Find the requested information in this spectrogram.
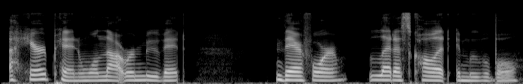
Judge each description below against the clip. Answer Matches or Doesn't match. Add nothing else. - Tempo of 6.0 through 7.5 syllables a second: Doesn't match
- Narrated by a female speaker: Matches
